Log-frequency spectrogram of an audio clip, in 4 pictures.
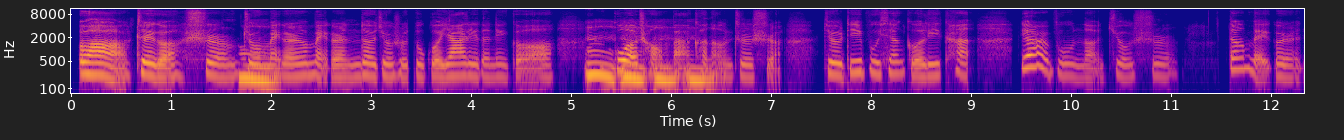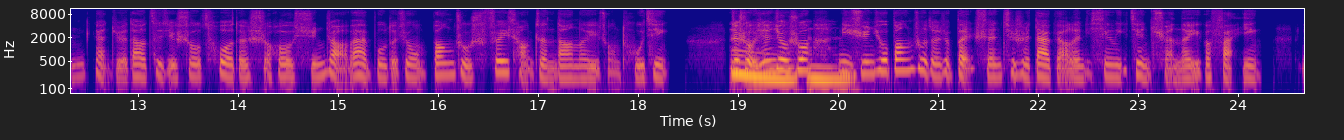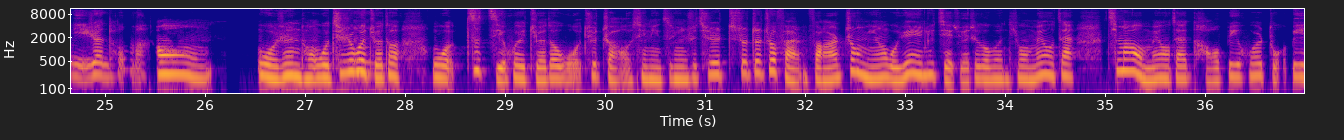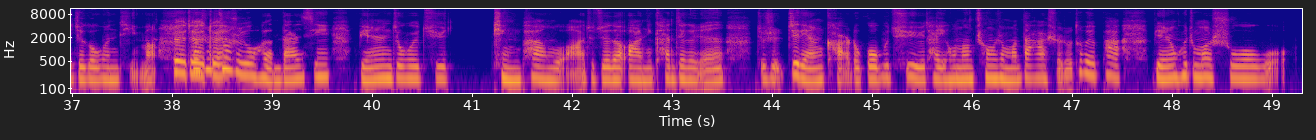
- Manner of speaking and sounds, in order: other background noise; tapping
- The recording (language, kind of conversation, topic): Chinese, advice, 我想寻求心理帮助却很犹豫，该怎么办？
